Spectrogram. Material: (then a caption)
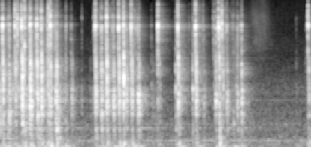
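Plastic, metal. Fingertips of both hands type on a black mechanical keyboard with a metal top plate and plastic keycaps. Quick, bright, clicky keystrokes come in irregular bursts, with short pauses near the one-second mark and a longer quiet stretch before a final keystroke at the end.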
